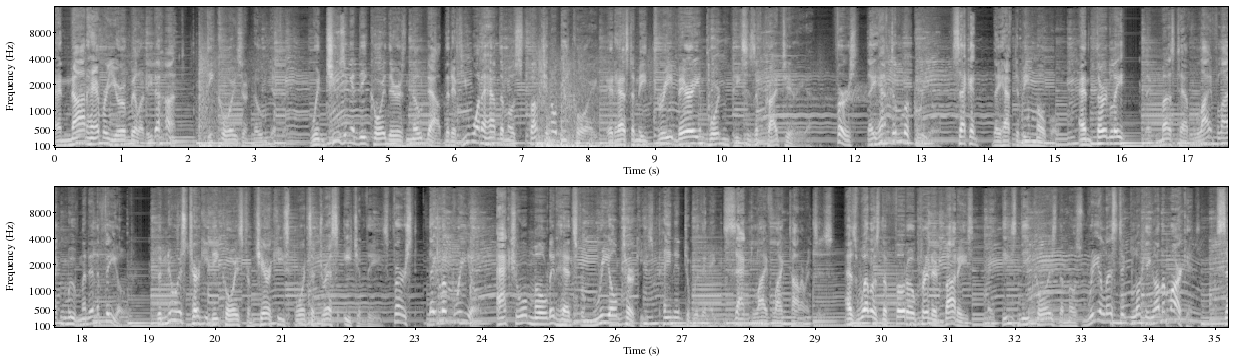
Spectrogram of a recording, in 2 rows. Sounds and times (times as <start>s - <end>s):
Music: 0.0s - 35.2s
Speech: 0.0s - 35.2s.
